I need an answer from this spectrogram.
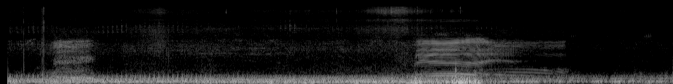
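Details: Cow eating grass, giving a single short rising moo with a bright harmonic tone about four seconds in, over steady low rumbling background noise and faint chewing or rustling.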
